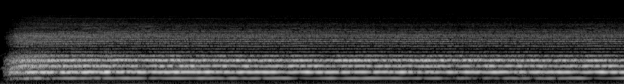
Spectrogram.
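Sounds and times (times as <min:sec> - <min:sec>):
gospel music: 0:00.0 - 0:06.2.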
